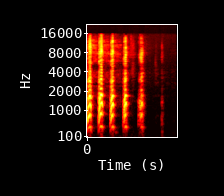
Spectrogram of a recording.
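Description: A duck in a bathtub quacks five times in a quick, even rhythm, the calls loud at first, then growing softer, with a faint final peep and no talking.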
